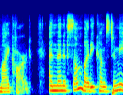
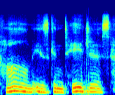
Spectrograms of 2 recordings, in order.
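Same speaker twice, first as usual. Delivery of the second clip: lowered, deep radio announcer voice; 3 semitones lower than usual. Repeating a line after thanking Cheryl, in a lowered radio voice. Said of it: "I lowered my voice. ... I used my radio voice".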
